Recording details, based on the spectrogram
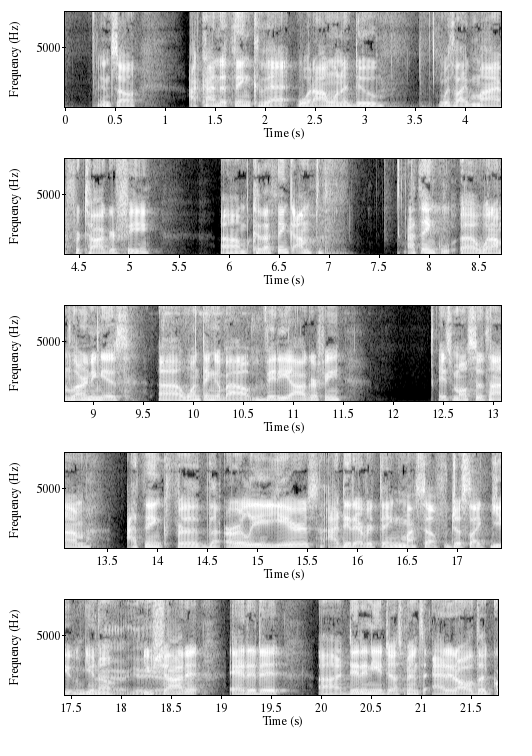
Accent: Little Rock, Arkansas, United States; So we're from Arkansas. Yeah, and so like Little Rock is like the capital. And like we performed on the River Market. And I'm like, bro, I grew up here.

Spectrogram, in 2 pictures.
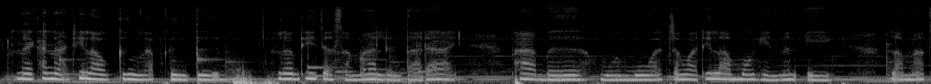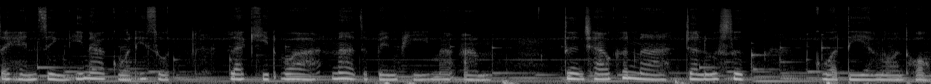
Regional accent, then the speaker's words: Central Thailand, Thailand; ดิฉันเองเป็นคนภาคกลางก็จะมีความเชื่อเกี่ยวกับผีเทวดาสิ่งศักดิ์สิทธิ์ไม่เหมือนกับชาวอีสานภาคเหนือหรือภาคใต้

